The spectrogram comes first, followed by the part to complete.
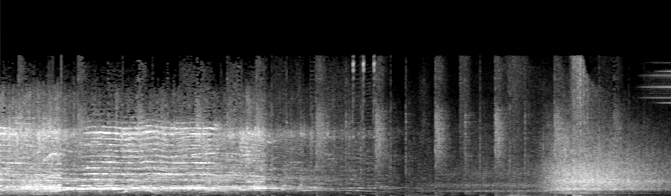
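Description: A group of children cheering and shouting excitedly, dying away after about four seconds. Near the end a short swell of rushing noise rises and fades.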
